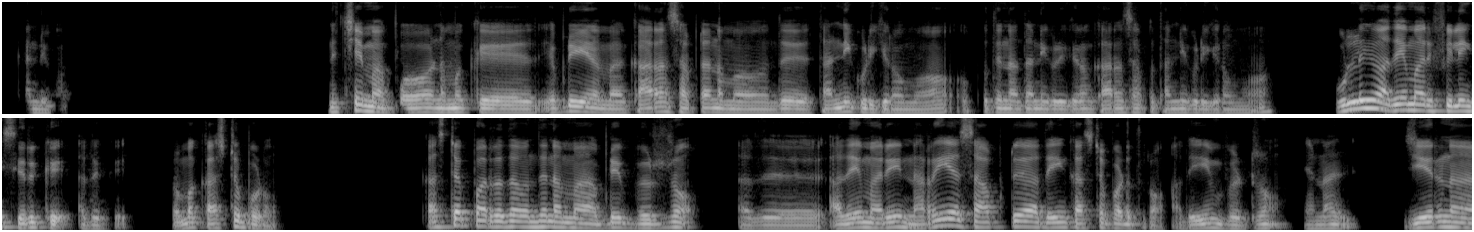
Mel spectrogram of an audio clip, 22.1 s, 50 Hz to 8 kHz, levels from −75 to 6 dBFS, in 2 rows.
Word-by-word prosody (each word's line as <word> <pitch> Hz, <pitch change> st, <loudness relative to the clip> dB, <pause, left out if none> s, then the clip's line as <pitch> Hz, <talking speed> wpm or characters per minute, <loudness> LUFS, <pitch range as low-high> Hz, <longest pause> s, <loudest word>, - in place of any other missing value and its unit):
கண்டிப்பா. 95 Hz, -2 st, -9 dB, 2.0 s
நிச்சயமா. 125 Hz, +2 st, +3 dB
இப்போ 105 Hz, 0 st, -1 dB, 0.2 s
நமக்கு 105 Hz, 0 st, +3 dB, 0.5 s
எப்டி 110 Hz, +6 st, +3 dB
நம்ம 100 Hz, -2 st, 0 dB, 0.2 s
காரம் 115 Hz, +4 st, +1 dB
சாப்ட்டா 110 Hz, 0 st, -1 dB
நம்ம 100 Hz, -1 st, -1 dB, 0.2 s
வந்து 90 Hz, +3 st, -1 dB, 0.2 s
தண்ணீ 110 Hz, +5 st, +1 dB
குடிக்கிறோமோ, 90 Hz, -3 st, -2 dB, 0.3 s
உப்பு -, -, -10 dB
திண்ணா 105 Hz, -2 st, +1 dB
தண்ணீர் 100 Hz, -1 st, -1 dB
குடிக்கிறோம், 95 Hz, +1 st, -2 dB
காரம் 100 Hz, +1 st, -1 dB
சாப்ட்டா 105 Hz, 0 st, -6 dB
தண்ணீர் 95 Hz, 0 st, -3 dB
குடிக்கிறோமோ, 90 Hz, 0 st, -6 dB, 0.6 s
உள்ளேயும் 205 Hz, +4 st, +7 dB
அதே 155 Hz, +2 st, +4 dB
மாரி 145 Hz, -2 st, +3 dB
ஃபீலிங்ஸ் 135 Hz, -1 st, +3 dB
இருக்கு, 130 Hz, 0 st, +2 dB, 0.2 s
அதுக்கு. -, -, -7 dB, 0.4 s
ரொம்ப -, -, +1 dB
கஷ்டப்படும். -, -, -1 dB, 1.1 s
கஷ்டப்பட்றத 150 Hz, 0 st, +2 dB
வந்து 140 Hz, +1 st, +2 dB
நம்ம 130 Hz, -2 st, +1 dB
அப்டியே 125 Hz, +5 st, 0 dB
விட்றோம். 115 Hz, +5 st, 0 dB, 0.4 s
அது 95 Hz, +1 st, -4 dB, 0.5 s
அதே 110 Hz, +3 st, +2 dB
மாரி 120 Hz, +2 st, +2 dB, 0.2 s
நிறைய 155 Hz, +12 st, +2 dB
சாப்ட்டு 135 Hz, +1 st, -1 dB
அதையும் 130 Hz, 0 st, 0 dB
கஷ்டப்படுத்துறோம். 115 Hz, -1 st, -3 dB
அதையும் 110 Hz, +4 st, -1 dB
விட்றோம். 100 Hz, -3 st, -4 dB, 0.2 s
ஏனா 100 Hz, +1 st, -5 dB, 0.6 s
ஜீரண 135 Hz, +3 st, +3 dB
110 Hz, 120 wpm, -22 LUFS, 100-135 Hz, 2.0 s, உள்ளேயும்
